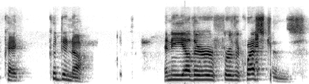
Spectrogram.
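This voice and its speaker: A man's voice: high-pitched, expressive, takes it slowly, fairly bright tone, muffled recording. A man chairing a remote public board meeting, brief and procedural.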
